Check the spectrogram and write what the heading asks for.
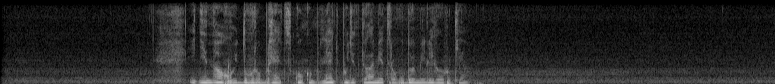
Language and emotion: Russian, angry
